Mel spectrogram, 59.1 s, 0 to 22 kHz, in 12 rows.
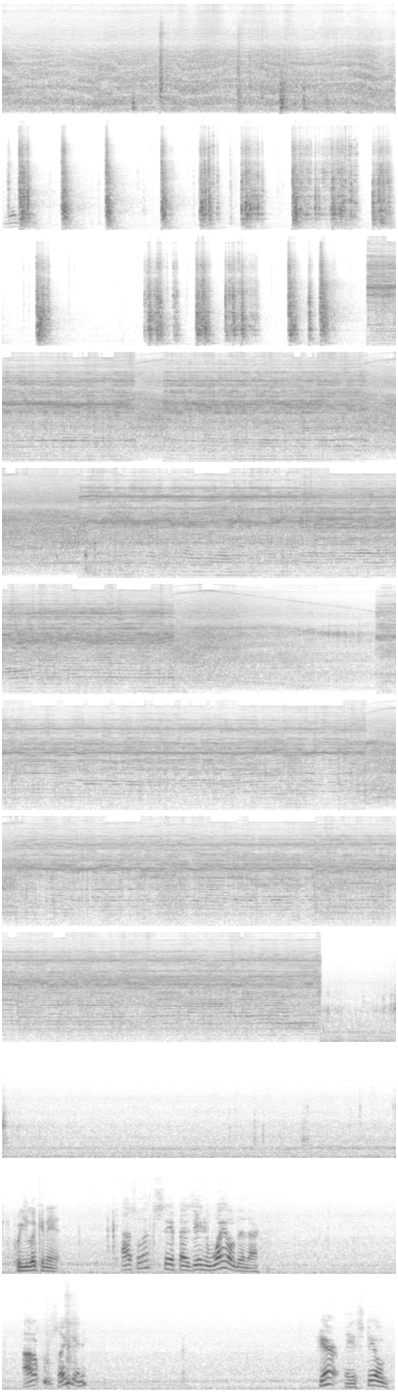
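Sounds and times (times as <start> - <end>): power grinder whining: 0.0 - 5.0, 14.4 - 43.4.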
